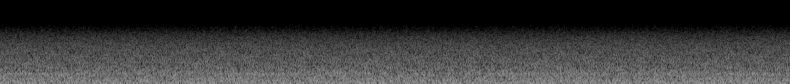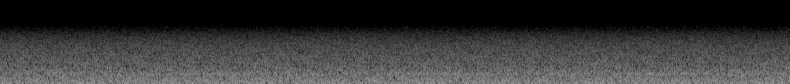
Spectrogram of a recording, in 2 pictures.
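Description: A fire crackles and roars steadily.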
